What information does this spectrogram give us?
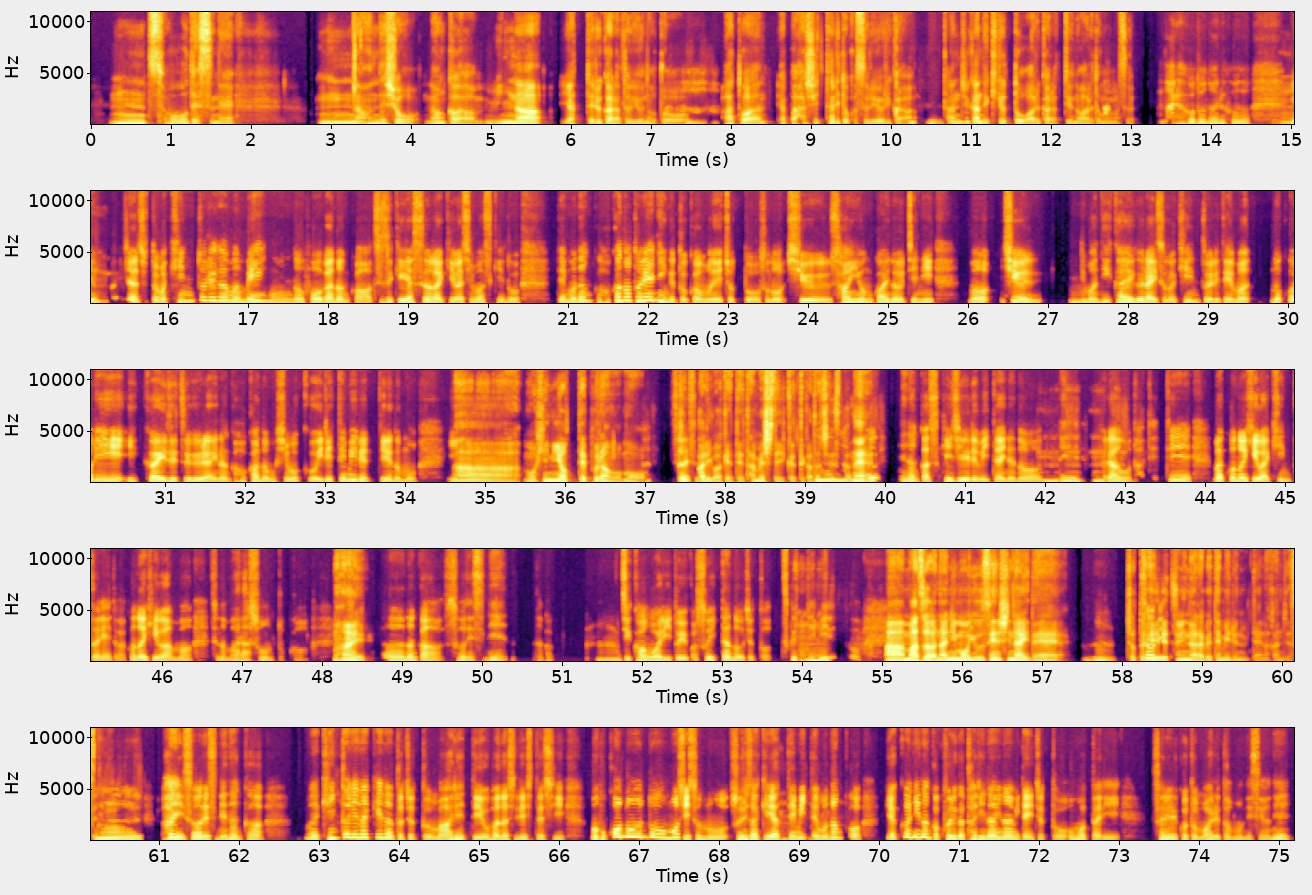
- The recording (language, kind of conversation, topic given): Japanese, advice, 運動プランが多すぎて何を優先すべきかわからないとき、どうすれば優先順位を決められますか？
- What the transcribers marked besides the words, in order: other background noise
